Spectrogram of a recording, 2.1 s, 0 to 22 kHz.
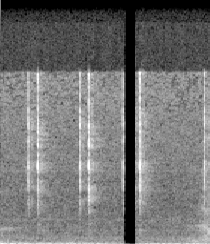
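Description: Several soft, close computer mouse clicks fall at irregular moments while loops are selected in 3D modelling software, heard alone over faint room hiss with a very short dropout partway through.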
